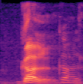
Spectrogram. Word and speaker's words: Gal: And because Gal, when for me the valley, Gul or Gal or the V, I have in my mind, it's pronounced more Gal than anything else.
